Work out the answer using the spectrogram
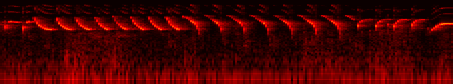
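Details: Young canary song recorded to tutor young canaries kept in groups so they sing sooner. A rapid, even run of looping whistled notes, several per second, slows into broader swoops and ends on a rising whistle.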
